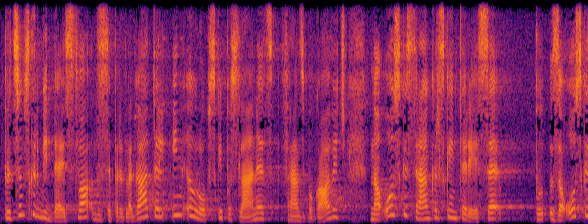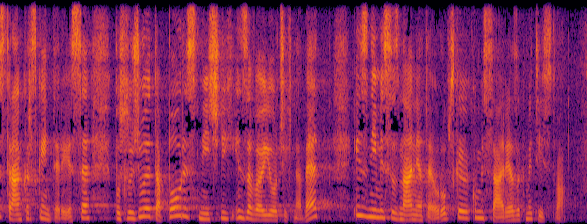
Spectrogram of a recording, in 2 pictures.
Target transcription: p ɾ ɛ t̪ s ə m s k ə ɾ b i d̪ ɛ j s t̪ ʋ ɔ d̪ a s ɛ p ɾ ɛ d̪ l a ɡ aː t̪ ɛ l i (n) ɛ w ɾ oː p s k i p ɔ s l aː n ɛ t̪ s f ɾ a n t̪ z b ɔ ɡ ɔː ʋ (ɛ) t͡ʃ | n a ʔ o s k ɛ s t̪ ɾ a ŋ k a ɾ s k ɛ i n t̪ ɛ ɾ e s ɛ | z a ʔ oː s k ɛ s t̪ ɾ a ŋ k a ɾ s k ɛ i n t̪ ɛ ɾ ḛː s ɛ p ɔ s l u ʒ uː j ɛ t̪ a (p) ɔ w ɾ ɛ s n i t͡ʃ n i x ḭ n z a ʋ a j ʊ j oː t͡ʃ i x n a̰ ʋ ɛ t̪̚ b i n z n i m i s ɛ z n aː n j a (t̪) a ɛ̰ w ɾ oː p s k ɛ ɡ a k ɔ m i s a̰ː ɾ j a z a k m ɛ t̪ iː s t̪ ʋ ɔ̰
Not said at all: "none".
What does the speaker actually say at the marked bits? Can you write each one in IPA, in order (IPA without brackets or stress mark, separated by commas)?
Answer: n, i, p, t̪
